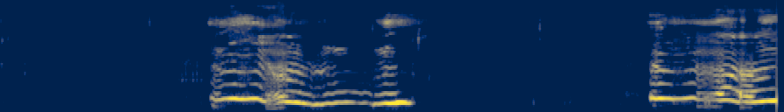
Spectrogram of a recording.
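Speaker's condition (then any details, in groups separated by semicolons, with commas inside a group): Cerebral palsy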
